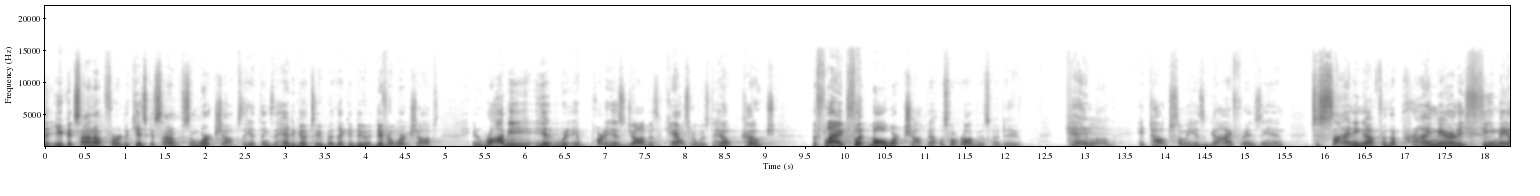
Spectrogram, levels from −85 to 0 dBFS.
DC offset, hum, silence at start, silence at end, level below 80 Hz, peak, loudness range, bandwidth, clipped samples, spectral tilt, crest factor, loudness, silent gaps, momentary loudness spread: under 0.1%; none; 0 s; 0 s; -58 dBFS; -8 dBFS; 10 LU; 15.5 kHz; under 0.1%; -4 dB/octave; 24 dB; -32 LUFS; none; 17 LU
